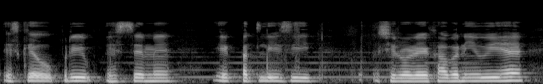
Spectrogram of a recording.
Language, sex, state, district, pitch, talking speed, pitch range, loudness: Hindi, male, Uttar Pradesh, Lalitpur, 160 Hz, 120 wpm, 155-165 Hz, -17 LUFS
